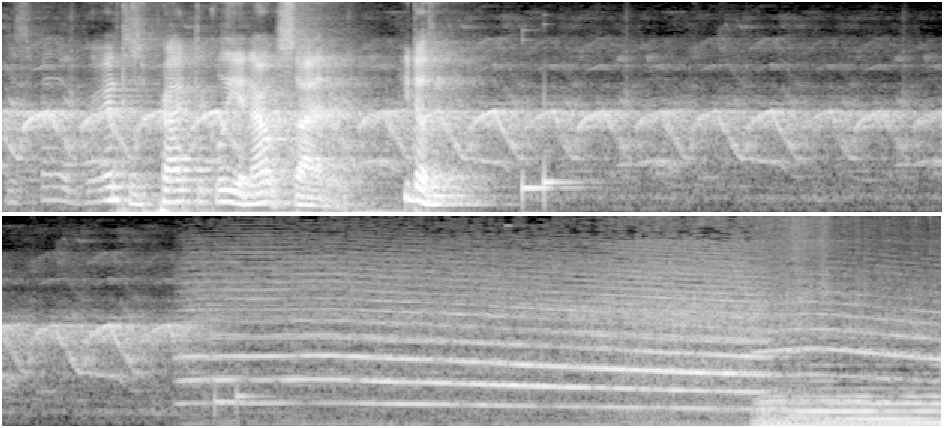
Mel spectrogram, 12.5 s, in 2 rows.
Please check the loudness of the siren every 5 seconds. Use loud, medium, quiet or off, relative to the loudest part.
loud, medium, loud.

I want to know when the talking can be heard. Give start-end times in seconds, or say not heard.
0.0-3.0.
